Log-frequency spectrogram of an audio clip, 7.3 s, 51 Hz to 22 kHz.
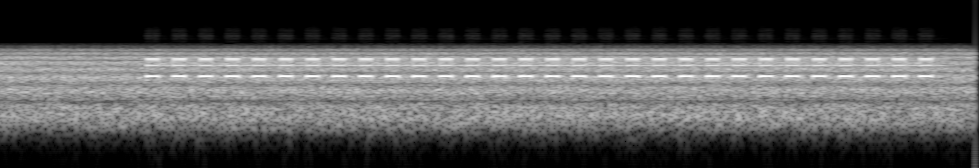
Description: Telephone call progress tone (North American plan), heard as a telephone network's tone, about 1400, 2050, 2450, 2600 Hz, 0.1 s on and 0.1 s off, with phone line noise and room echo. Off-hook warning tone.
